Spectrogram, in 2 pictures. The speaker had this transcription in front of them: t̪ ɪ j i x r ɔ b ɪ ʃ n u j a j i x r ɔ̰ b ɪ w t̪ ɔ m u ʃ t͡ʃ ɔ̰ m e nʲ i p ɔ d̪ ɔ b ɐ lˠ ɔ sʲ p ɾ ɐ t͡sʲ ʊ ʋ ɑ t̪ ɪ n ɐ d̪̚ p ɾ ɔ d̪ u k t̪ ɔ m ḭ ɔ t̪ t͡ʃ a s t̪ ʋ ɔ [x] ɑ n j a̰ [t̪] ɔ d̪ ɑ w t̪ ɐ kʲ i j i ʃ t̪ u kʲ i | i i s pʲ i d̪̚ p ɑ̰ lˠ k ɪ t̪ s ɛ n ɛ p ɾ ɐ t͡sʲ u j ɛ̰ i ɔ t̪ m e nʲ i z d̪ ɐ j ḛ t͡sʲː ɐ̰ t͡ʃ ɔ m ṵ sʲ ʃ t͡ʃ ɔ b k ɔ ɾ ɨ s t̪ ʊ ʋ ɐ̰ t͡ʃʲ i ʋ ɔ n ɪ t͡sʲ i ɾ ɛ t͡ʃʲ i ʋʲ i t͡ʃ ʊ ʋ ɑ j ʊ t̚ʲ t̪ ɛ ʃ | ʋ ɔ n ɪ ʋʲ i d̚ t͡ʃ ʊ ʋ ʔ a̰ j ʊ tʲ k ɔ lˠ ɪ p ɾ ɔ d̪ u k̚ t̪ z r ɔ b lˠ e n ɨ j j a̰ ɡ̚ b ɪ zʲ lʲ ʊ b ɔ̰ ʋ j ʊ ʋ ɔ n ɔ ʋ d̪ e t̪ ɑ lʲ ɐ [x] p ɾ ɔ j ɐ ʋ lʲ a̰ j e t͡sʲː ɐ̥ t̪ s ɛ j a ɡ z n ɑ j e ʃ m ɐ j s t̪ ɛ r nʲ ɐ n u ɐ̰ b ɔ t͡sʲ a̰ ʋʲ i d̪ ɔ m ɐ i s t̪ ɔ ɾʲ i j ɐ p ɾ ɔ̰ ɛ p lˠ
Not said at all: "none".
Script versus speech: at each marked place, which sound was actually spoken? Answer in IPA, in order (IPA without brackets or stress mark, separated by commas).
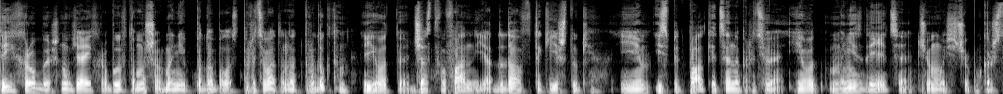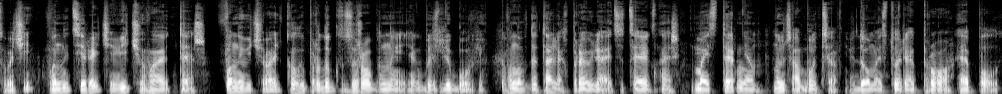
f, d̪, x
